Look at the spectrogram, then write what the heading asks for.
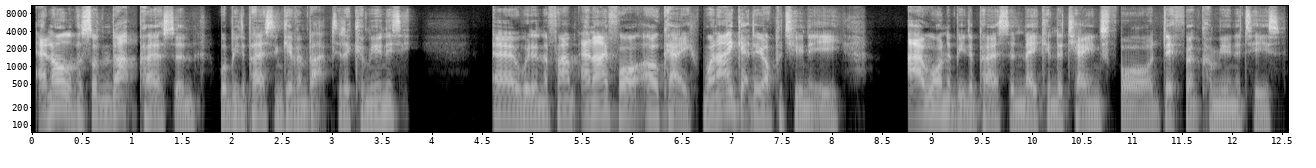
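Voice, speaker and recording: Male interviewee, fairly low voice, conversational, halting delivery. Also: fairly bright tone. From Ghana, later the UK. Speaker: podcast guest, sustainability professional.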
